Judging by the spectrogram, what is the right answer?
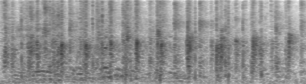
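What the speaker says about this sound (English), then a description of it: "Yeah, we can clap for that." A short burst of scattered hand clapping from a small group at a city council work session, uneven and crowd-like, with a murmur of voices mixed in.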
